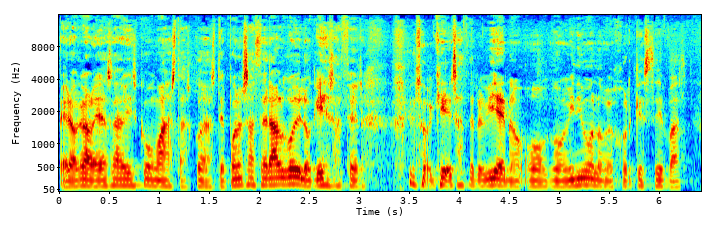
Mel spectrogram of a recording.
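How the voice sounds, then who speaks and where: A man at a very fast pace with monotone, flat intonation. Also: medium pitch for a man. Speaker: programming podcast host; parent of young children. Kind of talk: casual podcast monologue. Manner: trying to project voice more.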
